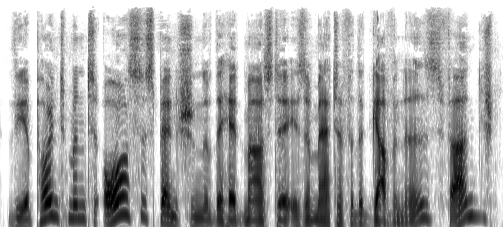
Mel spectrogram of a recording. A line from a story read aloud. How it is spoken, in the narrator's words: said Mr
